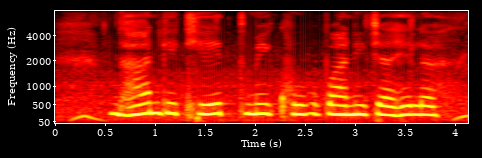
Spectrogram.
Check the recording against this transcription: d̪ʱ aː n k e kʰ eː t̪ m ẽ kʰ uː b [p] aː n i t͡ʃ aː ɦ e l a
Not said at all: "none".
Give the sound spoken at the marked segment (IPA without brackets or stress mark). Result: p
